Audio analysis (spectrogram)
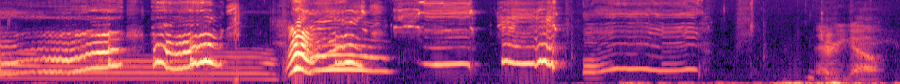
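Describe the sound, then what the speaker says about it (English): An Australian Shepherd howls like a husky, a long series of rising and falling howls and yips with whimpering tones, close and clear, as people talk briefly in the background near the end. "she's an Australian Shepherd, but she howls like a husky"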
